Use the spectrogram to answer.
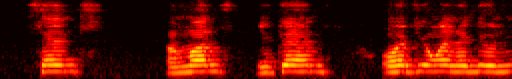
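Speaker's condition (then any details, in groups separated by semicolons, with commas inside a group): Cerebral palsy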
